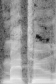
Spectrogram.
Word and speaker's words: Mattoon: Is that Mattoon? Is that how you pronounce that? – Mattoon, Lake Mattoon.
